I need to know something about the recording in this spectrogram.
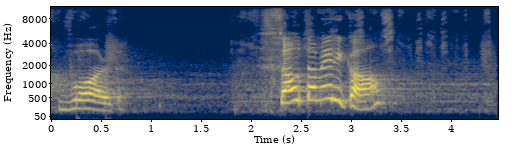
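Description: A woman speaks clearly nearby.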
